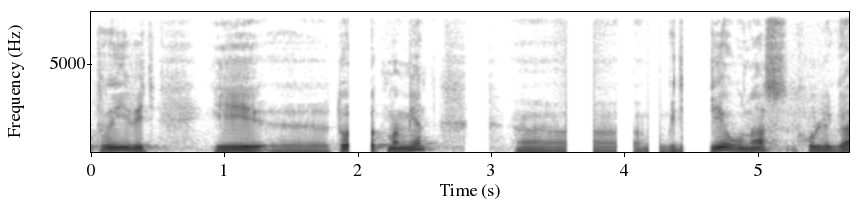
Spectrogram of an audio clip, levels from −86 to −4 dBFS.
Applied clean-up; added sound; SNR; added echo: none; none; none; none.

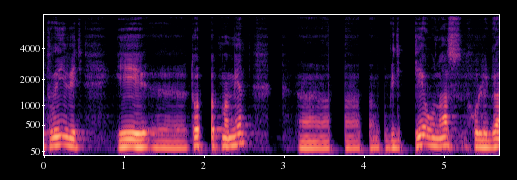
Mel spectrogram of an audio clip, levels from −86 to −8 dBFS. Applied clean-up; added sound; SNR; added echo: none; none; none; reverberation time 0.4 s.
